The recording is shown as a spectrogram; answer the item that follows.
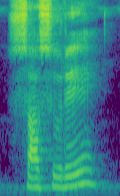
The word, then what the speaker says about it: Saussure: सासुरे, pronunciation देख लीजिएगा, सासुरे।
